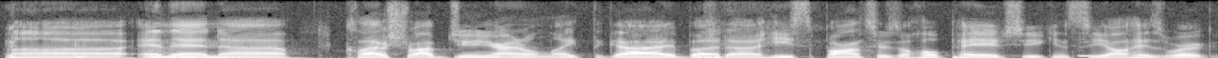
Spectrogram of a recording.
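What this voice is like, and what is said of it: New Jersey accent. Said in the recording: “standard issue Jersey trash accent”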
